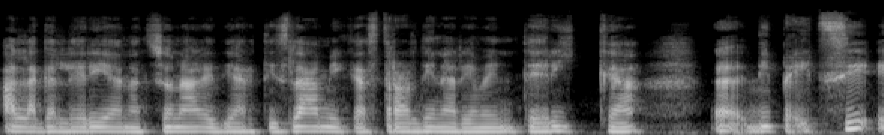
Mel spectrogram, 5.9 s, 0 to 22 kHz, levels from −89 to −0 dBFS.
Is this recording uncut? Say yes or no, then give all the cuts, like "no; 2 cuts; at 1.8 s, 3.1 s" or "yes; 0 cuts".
yes; 0 cuts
